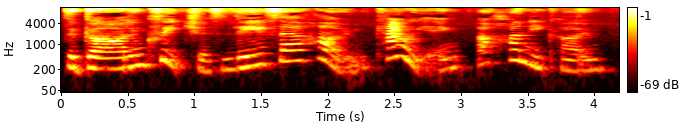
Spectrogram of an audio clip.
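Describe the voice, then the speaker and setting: Woman, fairly high voice, very unhurried pace, animated storybook reading, sing-song rhymes, teacherly. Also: slight background noise. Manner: expressive, deliberate, sing-song rhyming delivery. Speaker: primary school teacher reading aloud.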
